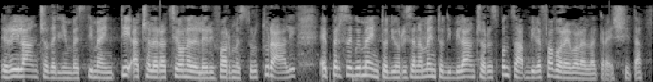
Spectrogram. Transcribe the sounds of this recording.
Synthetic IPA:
rilant͡ʃod̪eʎːiɱvest̪iment̪iʔat͡ʃːelːeɾat̪sːjoːned̪elːeɾiformest̪ɾut̪ːuɾaːliepːerseɡwiment̪od̪iunrisanament̪od̪ibilant͡ʃoresponsabilefːavoɾeːvolealːakɾɛ̰ʃːit̪a

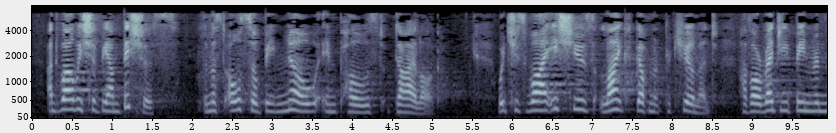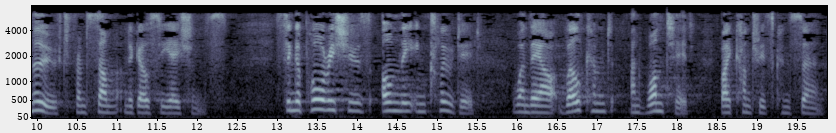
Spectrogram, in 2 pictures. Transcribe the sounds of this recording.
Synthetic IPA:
ʔə̃nwaɪlˠwiʃɨd̚biæ̃mbɪʃɨs | ðə˞mʌstʰɔlˠsoʊbinoʊɪ̃mpʰoʊzd̥aɪəlɔ̰ɡ̥ | wɨt͡ʃɨzwaɪɪʃʉzlaɪkɡ̥ʌvə˞mə̃npʰɹ̥əkʰj̥ɔɹmə̃nʔ | həvl̩ˠɹɛdibɨ̃nɹɨmʉvd̥fɹʌ̃msʌ̃mnɨɡoʊsieɪʃə̃nz̥ | sɪ̃ŋəpʰɔɹɪʃʉzõʊ̃nliʔɪ̃nkʰl̥ʉdɪd | wə̃nðeɪə˞wɛlˠkʰə̃md | ə̃nwɑ̃ntʰɪ̰d | b̥aɪkʰʌ̃nt͡ʃɹ̥iz̥kʰn̩sɜ̃˞n

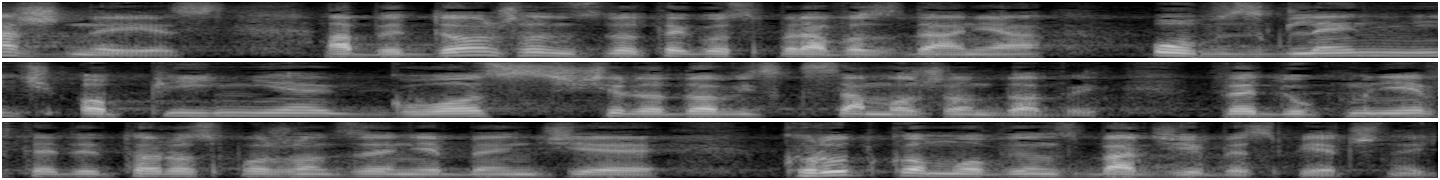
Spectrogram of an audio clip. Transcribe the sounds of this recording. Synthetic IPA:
aʐnɛjɛst̪abɘd̪ɔ̃w̃ʐɔnd̪ɔt̪ɛɡɔspɾavɔzd̪aɲa | uvzɡlɛnd̪ɲit͡ɕɔpʲiɲjɛɡwɔsɕɾɔd̪ɔvʲisksamɔʐɔnd̪ɔvɘɣvɛd̪wukmɲɛft̪ɛd̪ɘt̪ɔɾɔspɔʐɔnzɛɲɛbɛɲd͡ʑɛkɾut̪kɔmuvʲjɔnzbaɾd͡ʑejbɛspʲjɛt͡ʂnɛ

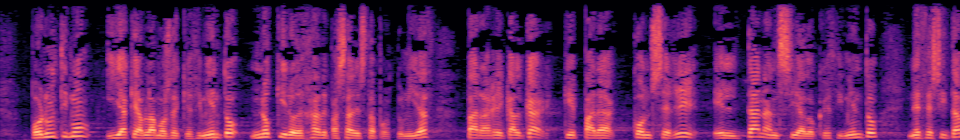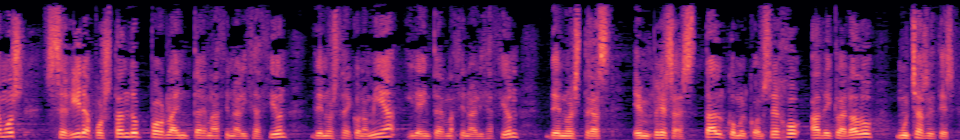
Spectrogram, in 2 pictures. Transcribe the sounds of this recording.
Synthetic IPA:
po̞ɾult̪imo̞iʝakeaβ̞lamo̞zðekɾe̞θimjẽ̞nt̪o̞no̞kjeɾo̞ð̞e̞xaɾð̞e̞pasaɾe̞st̪aopo̞ɾt̪uniðað | paɾare̞kalkaɾke̞paɾako̞nse̞ɣ̞iɾe̞lt̪anansjað̞o̞kɾe̞θimje̞nt̪o̞ne̞θe̞sit̪amo̞sːe̞ɣ̞iɾapo̞st̪and̪o̞po̞ɾlaint̪e̞ɾnaθjo̞naliθaθjo̞nd̪e̞nwe̞st̪ɾae̞ko̞nõ̞miailaint̪e̞ɾnaθjo̞naliθaθjo̞n | d̪e̞nwe̞st̪ɾas | e̞mpɾe̞sast̪alko̞moe̞lko̞nse̞χo̞aðe̞klaɾað̞o̞mut͡ʃazβe̞θe̞s

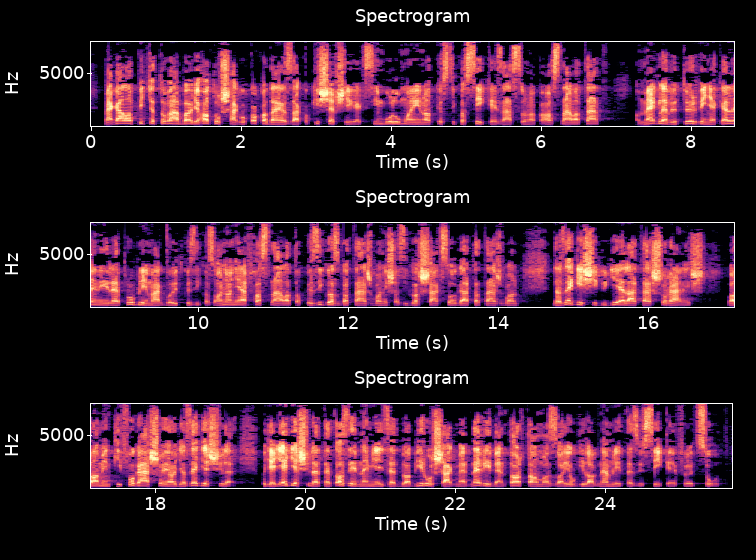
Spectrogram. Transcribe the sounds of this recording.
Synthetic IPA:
mɛɡaːlːɒpiːcːɒt̪o̞vaːbːaːɦo̞ɟɒɦɒt̪oːʃaːɡo̞kɒkɒd̪aːjo̞zːaːkɒkiʃːɛpʃeːɡɛksimbolumɒjinɒkːø̞st̪ykɒseːkɛjzaːsolnɒkɒɦɒsnaːlɒt̪aːt̪ | ɒ̰mɛɡlɛvøːt̪ø̞rveːɲɛkɛlːɛneːɾɛpro̞bleːmaːɡ̚bɒyt̪kø̞zikɒzɒɲɒɲɛlfhɒsnaːlɒt̪ɒkø̞ziɡɒzɡɒt̪aːʒbɒneːʃɒziɡɒʃːaːkso̞lɡaːlt̪ɒt̪aːʒbɒnd̪ɛɒzɛɡeːʃːeːɡyɟiɛlːaːt̪aːʃːo̞ɾaːniʃ | ʋɒlɒmint̪̚kifo̞ɡaːʃo̞jːɒɦoɟɒzɛɛʃyho̞ɟɛɟːɛɟːɛʃylɛt̪ɛt̪ɒzeːrt̪nɛmjɛɟzɛd̪̚bɛɒbiːɾoːʃaːɡmɛrt̪nɛveːbɛnt̪ɒrt̪ɒlmɒzːɒːjo̞ɡilɒɡnɛmleːt̪ɛzøːseːkɛjfø̞lt̪soːt̪

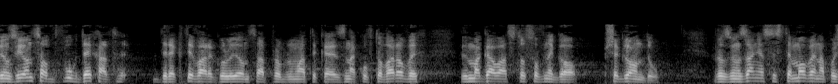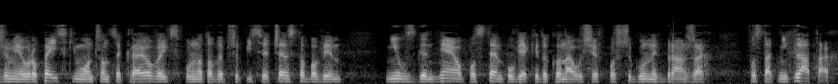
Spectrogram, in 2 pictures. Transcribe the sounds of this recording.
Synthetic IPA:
vjɔ̃zujɔnt̪saɔd̪vuɣd̪ɛxat̪ | d̪ɘɾɛkt̪ɘvaɾɛɡulujɔnt̪sapɾɔblɛmat̪ɘkɛznakuft̪ɔvaɾɔvɘxvɘmaɡawast̪ɔsɔvn̪ɛɡɔpʂɛɡlɔnd̪u | ɾɔzvʲjɔ̃w̃zaɲasɘst̪ɛmɔvɛnapɔʑɔmʲjɛːwɾɔpɛjskʲimwɔnt͡ʂɔnt̪sɛkɾajɔvɛifspulnɔt̪ɔvɛpʂɛpʲisɘt͡ʂɛ̃w̃st̪ɔbɔvʲjɛm | ɲɛuvzɡlɛnd̪ɲajɔ̃w̃pɔst̪ɛmpufjakʲɛd̪ɔkɔnawɘɕɛfpɔʂt͡ʂɛɡulnɘɣbɾãw̃ʐax | vɔst̪at̪ɲixlat̪a̰x

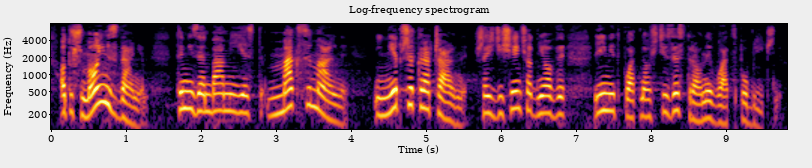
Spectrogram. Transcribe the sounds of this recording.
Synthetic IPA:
ɔt̪uʂmɔjimzd̪aɲɛ̰m | t̪ɘmʲizɛmbamʲijɛst̪maksɘmalnɘ̰ | iɲɛpʂɛkɾat͡ʂalnɘ̰ʂɛʑd͡ʑeɕeɲt͡ɕɔd̪ɲɔvɘlʲimʲit̪pwat̪nɔɕt͡ɕizɛst̪ɾɔnɘvwat̪spublʲit͡ʂnɘ̰x

